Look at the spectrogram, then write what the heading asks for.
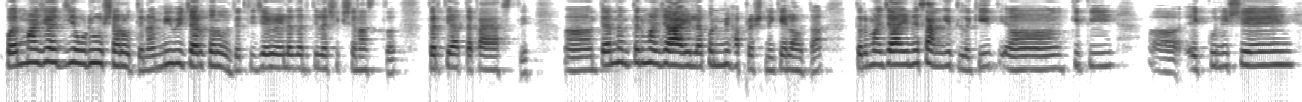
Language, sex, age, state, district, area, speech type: Marathi, female, 18-30, Maharashtra, Satara, urban, spontaneous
